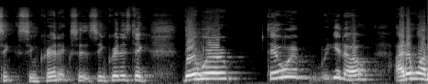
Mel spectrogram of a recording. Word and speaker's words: syncretistic: We'll talk more about that later, Helios, that was found in churches that were synchronistic. Is that the right way to say it? It's syncretistic.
